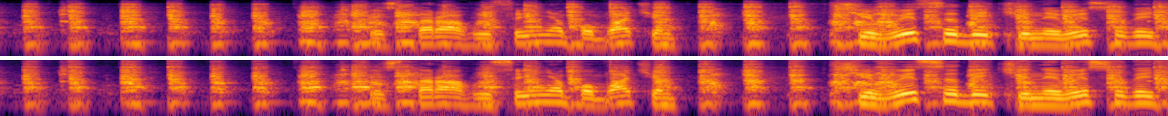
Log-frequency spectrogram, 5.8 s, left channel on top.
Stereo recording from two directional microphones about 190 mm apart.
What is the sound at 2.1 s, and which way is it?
Speech, 20° right (ahead or behind).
